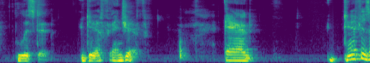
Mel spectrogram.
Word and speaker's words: GIF: tell me I'm wrong when I say GIF I I feel very strongly about that my argument is the G is for graphics Graphics interchange format G with graphics with a hard G but here's the thing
